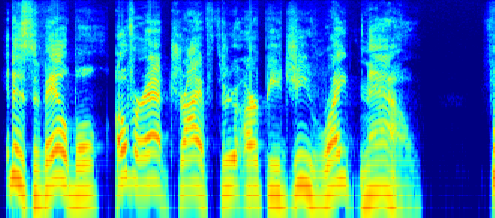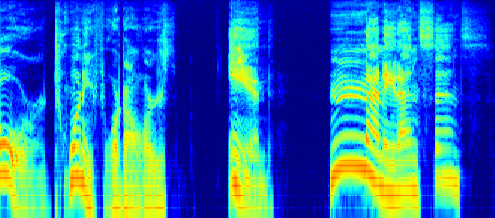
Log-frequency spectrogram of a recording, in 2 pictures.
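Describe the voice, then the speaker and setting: A man's voice: high-pitched, very animated, measured pace, no echo, studio quality. A man hosting a gaming news show, moving between chatty asides and emphatic, presenter-style reading. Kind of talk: chatty news presenting, reading product write-ups and answering viewer comments.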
